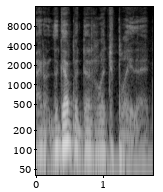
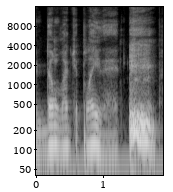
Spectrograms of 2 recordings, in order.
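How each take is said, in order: First: Said in the usual way. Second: Slow callback. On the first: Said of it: "speaking of, uh, don't let you play that". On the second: Shown as a demonstration. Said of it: "speaking of".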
